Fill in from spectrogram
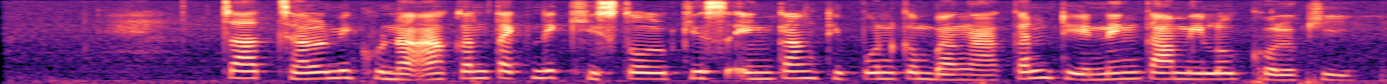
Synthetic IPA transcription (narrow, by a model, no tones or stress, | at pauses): t͡ʃad̥ʒ̥ä̤lmiɡ̥ṳnaʔakənt̪ɛk̚nɪkhist̪oloɡ̥ɪsɪ̰ŋkaŋd̪̥i̤pʊnkəmbaŋakənd̪̥e̤nɪŋkamiloɡ̥ɔ̤lɡ̥i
